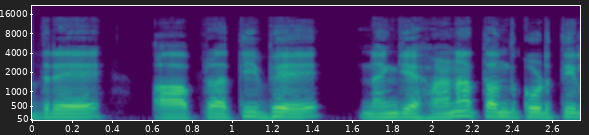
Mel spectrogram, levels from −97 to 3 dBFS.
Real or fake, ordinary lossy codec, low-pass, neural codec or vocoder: real; none; 14.4 kHz; none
